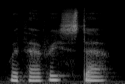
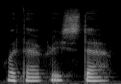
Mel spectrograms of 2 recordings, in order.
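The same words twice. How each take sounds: The two takes are said the same way.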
